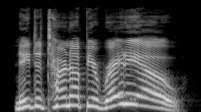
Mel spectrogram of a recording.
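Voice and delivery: loud, high near-shout, almost yelling. Over the radio, [name] tells Esther to turn up her radio, almost shouting. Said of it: "[name] is almost shouting".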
